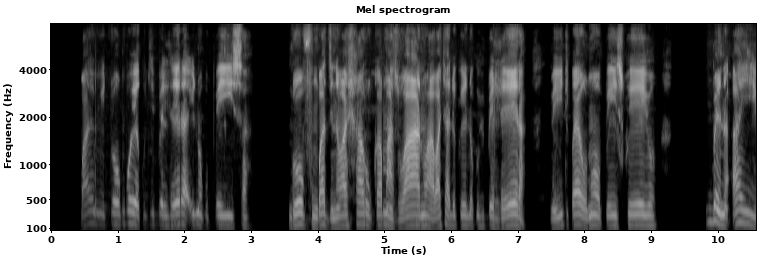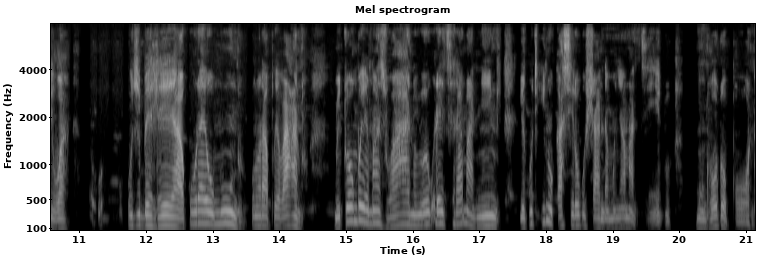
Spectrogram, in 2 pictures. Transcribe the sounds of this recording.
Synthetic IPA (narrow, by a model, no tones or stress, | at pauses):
kajomito̞mbo̞je̞kut͡ʃibe̞ɮe̞ɾaino̞kupeiːsa | ndoop͡fuŋɡwad͡zineʋaʃaɾukamazuwanoɦaʋat͡ʃaɗikue̞ndakut͡ʃiɓe̞ɮe̞ɾa̰ | ʋe̞itikajeuno̞pe̞iswe̞ːjo̞ | uɓe̞naʔaiwa | kut͡ʃiɓe̞ɮeɾakuːɾaiwo̞muntʰuːno̞ɾapweʋaːntʰu̥ | mito̞mbo̞je̞mazuwanojokuɗait͡seɾamaniŋɡiŋɡe̞kutiːno̞kasiɾokuʃandamuɲamad͡zḛːɗu | muntʰuoto̞poːna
